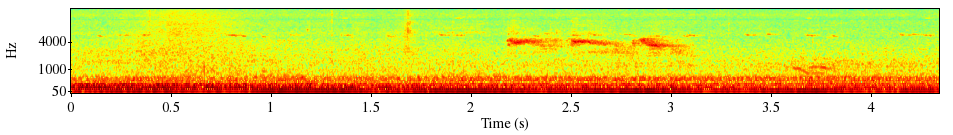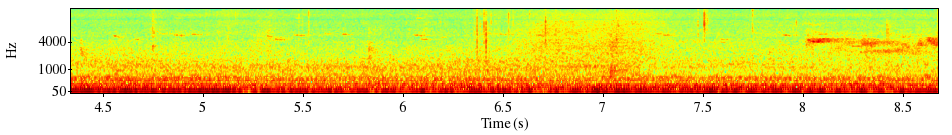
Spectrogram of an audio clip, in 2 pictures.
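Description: A small bird calls twice: a short cluster of high chirps about two seconds in, and a similar one near the end. Under the calls runs a steady low hum.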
